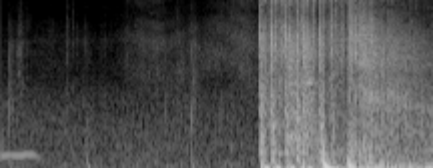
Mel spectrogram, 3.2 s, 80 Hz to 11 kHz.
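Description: C4 explosive detonating in the VR shooter Onward during a competitive match: near-silence breaks into a sudden, massive close blast that keeps roaring and crackling to the end.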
